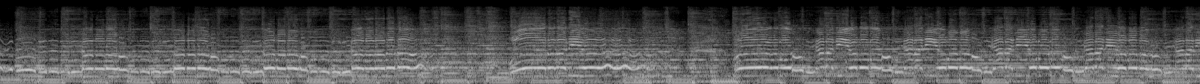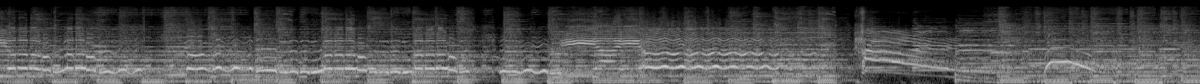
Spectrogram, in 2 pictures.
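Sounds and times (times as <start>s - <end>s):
person yodeling: 0.0s - 4.4s, 7.3s - 23.2s
band playing bouncy beat: 0.0s - 16.7s, 21.2s - 24.0s.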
